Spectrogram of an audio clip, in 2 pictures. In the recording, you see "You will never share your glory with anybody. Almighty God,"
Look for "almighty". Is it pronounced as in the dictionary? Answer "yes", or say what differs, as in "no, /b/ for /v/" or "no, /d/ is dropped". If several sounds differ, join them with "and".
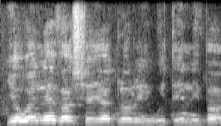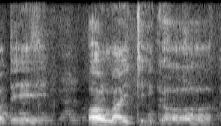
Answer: yes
